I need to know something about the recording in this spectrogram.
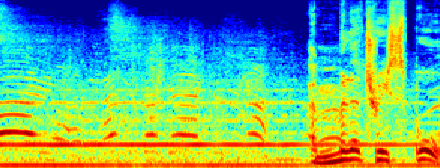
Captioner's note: men shouting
